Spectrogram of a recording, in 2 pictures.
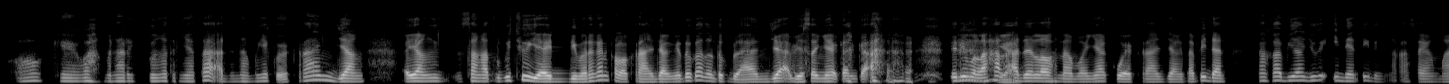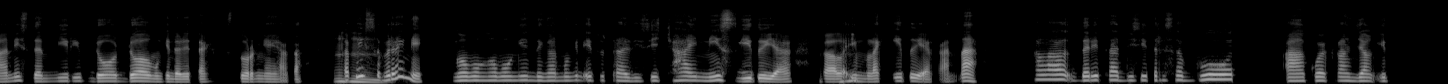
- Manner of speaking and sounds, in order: chuckle; laughing while speaking: "kan, Kak"
- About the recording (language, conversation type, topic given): Indonesian, podcast, Ceritakan tradisi keluarga apa yang selalu membuat suasana rumah terasa hangat?
- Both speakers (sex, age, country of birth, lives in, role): male, 20-24, Indonesia, Indonesia, host; male, 35-39, Indonesia, Indonesia, guest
